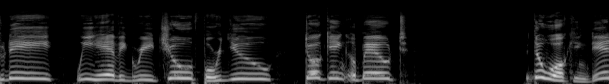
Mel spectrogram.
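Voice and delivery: very high, loud cartoon frog-puppet host voice. A co-host introduces Journey into Comics: Kermit the Frog voice. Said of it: "Kermit the Frog here".

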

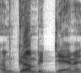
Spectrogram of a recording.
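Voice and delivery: put-on surly voice. Recalling someone who wore the outfit and played Gumby, in a surly Gumby impression. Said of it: "he'd be like".

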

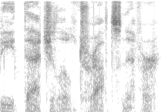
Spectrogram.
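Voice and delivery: hushed, whispered mutter under the breath. Retelling the Home Alone 2 scene where Buzz speaks into Kevin's ear: Buzz muttering under his breath. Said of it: "under his breath into Kevin's ear says".

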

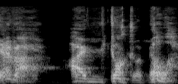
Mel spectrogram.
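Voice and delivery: really deep, very stern, dead-serious voice. Retelling how a man on camera answered whether he talked to anybody, really deep voice. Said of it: "goes into that really deep voice and goes".

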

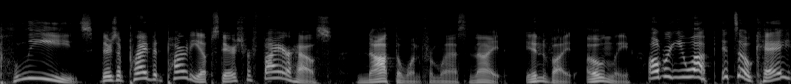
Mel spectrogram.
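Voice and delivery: very earnest, sincere, swooping. Retelling what Sam said while inviting them upstairs: retelling an earnest plea. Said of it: "he says very earnestly".

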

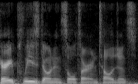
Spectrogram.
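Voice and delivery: ordinary delivery

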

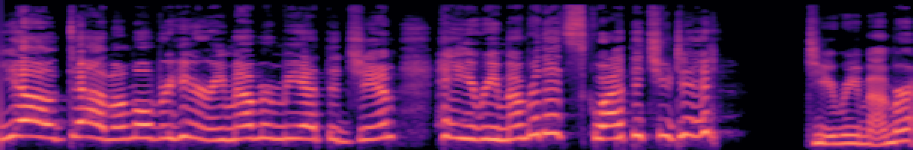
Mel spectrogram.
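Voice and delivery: barked, high-pitched voice. Voicing a sore right hip that grips and barks at her: barking voice of a sore hip. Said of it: "just gripping and barking at me, going".

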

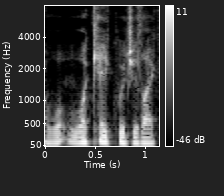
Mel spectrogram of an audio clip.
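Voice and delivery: ordinary talk

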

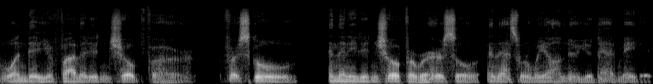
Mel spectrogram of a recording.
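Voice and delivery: great low voice, dropped very low and soft. Speaker retells David Keith telling him a story about his father: David Keith's great low voice. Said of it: "he has that great low voice".

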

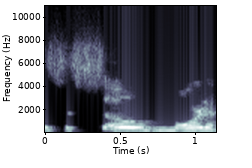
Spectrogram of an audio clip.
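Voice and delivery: put-on sobbing voice. Retelling what she said when she called on the phone, imitating someone sobbing. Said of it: "she called me sobbing on the phone".

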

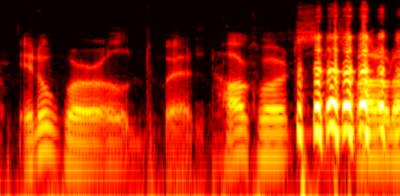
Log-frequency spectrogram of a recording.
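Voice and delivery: solemn, loud, swooping movie-trailer narrator voice. Describing american movie trailers, the speaker demonstrates a deep movie-trailer voice. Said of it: "the voice who's all deep".

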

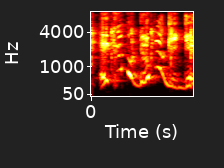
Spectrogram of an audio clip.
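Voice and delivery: put-on very high-pitched baby-talk voice.

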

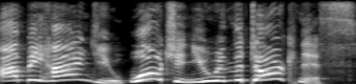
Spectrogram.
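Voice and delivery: very high-pitched, loud cartoon voice. Voicing a character for the group, in a Goofy-like cartoon voice. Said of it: "Y'all just kind of sound like Goofy".

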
